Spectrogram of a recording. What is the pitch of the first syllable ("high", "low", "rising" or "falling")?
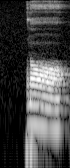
low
